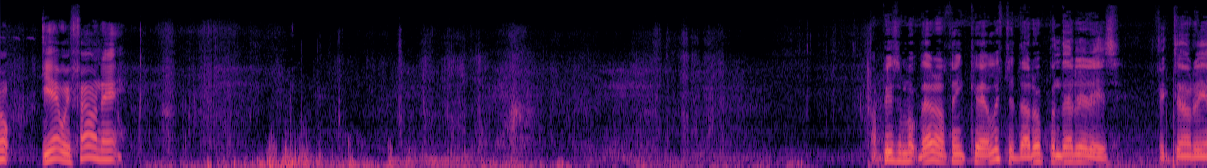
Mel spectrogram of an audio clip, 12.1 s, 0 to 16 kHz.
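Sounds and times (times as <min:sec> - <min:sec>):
gardening gloves rubbing: 0:01.3 - 0:09.2
wind rumble on microphone: 0:01.5 - 0:08.9.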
